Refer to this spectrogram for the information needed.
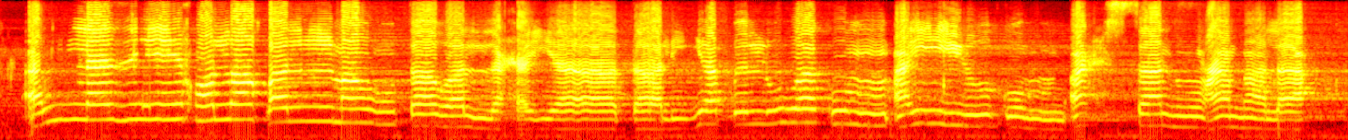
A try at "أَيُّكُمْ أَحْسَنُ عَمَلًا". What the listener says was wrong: এই লায়ের মধ্যে টান দিব কেডায়? আপনার নানায়। আইয়ুকুম আহসানু আমালা।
